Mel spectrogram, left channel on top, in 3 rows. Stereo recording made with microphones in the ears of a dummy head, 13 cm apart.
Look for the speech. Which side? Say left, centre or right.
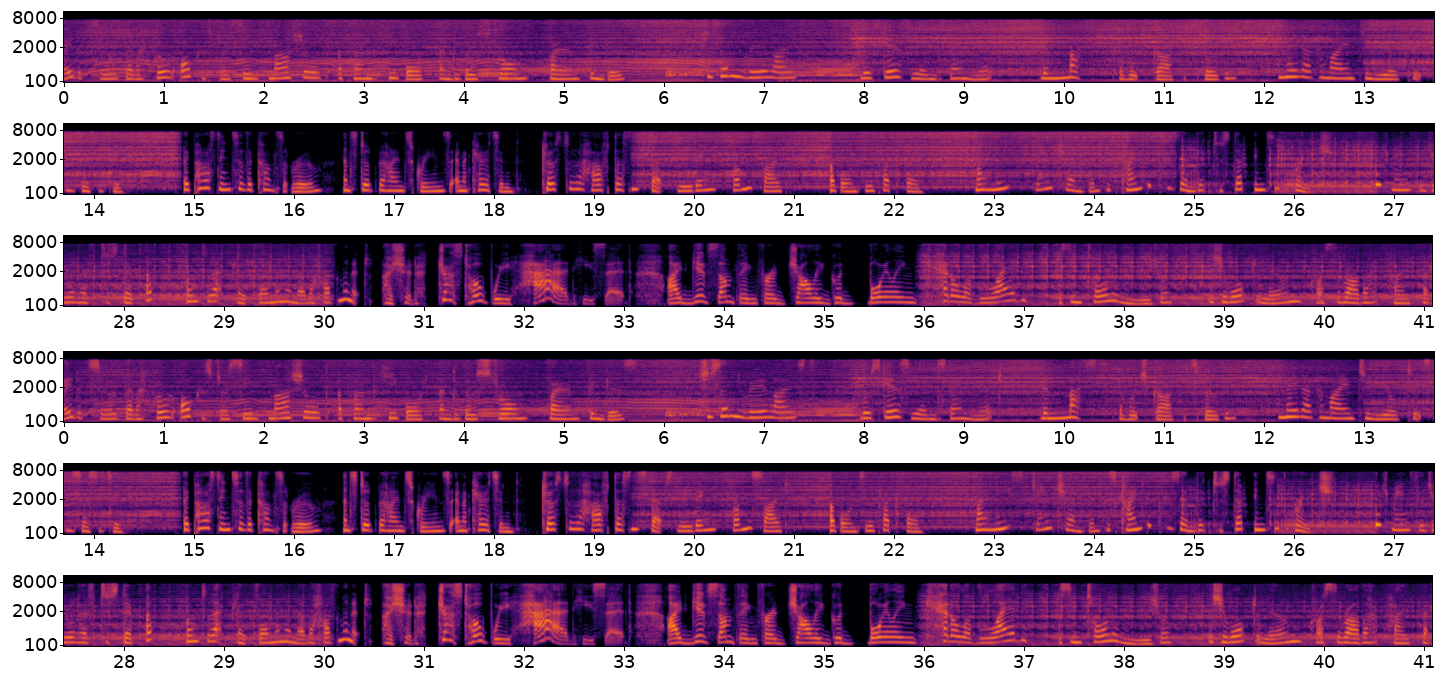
right.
